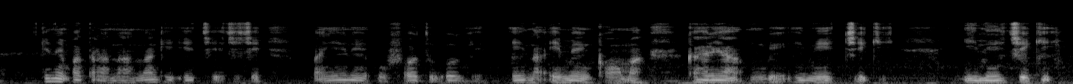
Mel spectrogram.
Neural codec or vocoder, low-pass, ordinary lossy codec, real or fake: none; 7.2 kHz; none; real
